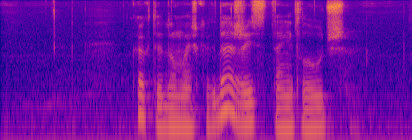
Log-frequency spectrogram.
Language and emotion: Russian, sad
